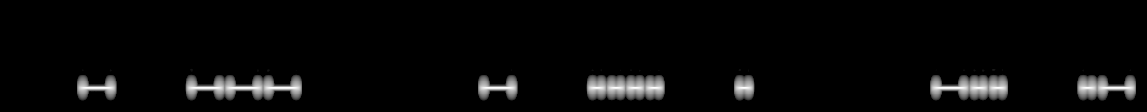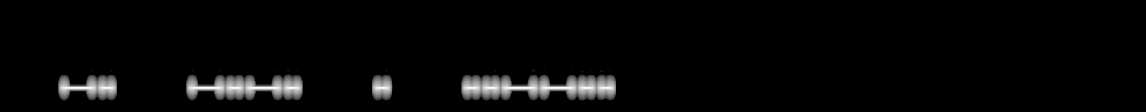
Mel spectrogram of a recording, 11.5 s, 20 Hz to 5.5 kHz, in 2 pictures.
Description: Morse code, heard as a keyed tone, about 25 wpm, spaced as for 15 wpm, 590 Hz. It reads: TO THE DANCE?
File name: Jokes-25-char-15-eff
